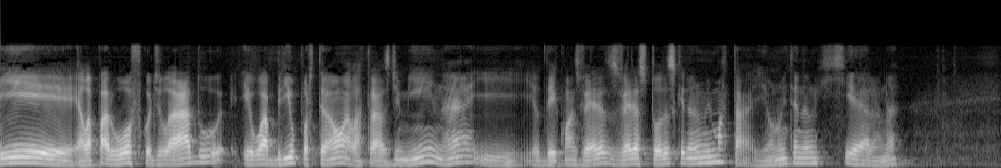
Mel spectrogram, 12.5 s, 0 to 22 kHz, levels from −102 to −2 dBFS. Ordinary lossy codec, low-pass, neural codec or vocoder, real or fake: none; 7.2 kHz; none; real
